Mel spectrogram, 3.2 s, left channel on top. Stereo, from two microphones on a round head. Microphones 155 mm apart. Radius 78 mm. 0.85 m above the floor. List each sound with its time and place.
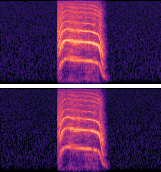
1.1 s a scream: 50° left (ahead or behind), 1.2 m; by 2.1 s 30° left (ahead or behind), 1.4 m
